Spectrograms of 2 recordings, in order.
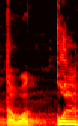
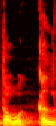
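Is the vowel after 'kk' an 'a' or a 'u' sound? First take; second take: u; a. First: The vowel after the double k sounds like u. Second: The vowel after the double k sounds like a. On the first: The speaker calls it right. "तवक्कुल ही बोलना चाहिए" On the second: The speaker calls it wrong. "तवक्कल कह के बुलाएंगे तो अच्छा नहीं लगेगा"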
